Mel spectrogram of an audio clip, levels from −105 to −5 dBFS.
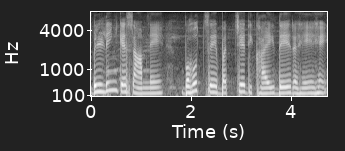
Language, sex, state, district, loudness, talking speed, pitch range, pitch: Hindi, female, Madhya Pradesh, Dhar, -18 LUFS, 125 wpm, 195-240 Hz, 205 Hz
